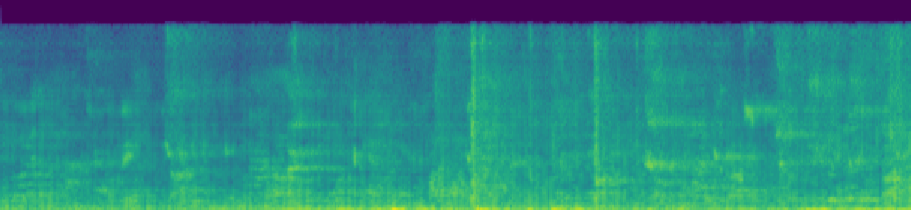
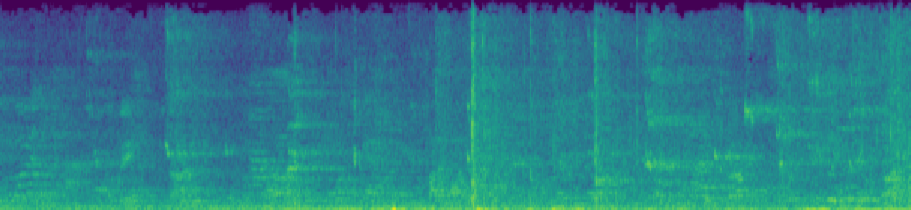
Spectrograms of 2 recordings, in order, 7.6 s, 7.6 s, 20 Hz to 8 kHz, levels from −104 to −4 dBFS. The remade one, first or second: first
